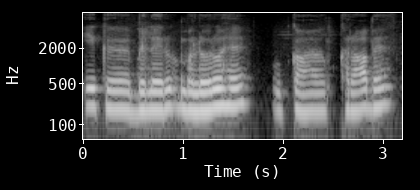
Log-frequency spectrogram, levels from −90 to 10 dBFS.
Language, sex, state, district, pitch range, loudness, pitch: Hindi, female, Jharkhand, Ranchi, 175-205 Hz, -14 LUFS, 185 Hz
